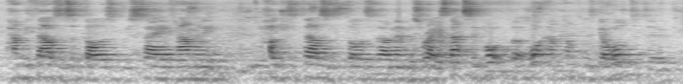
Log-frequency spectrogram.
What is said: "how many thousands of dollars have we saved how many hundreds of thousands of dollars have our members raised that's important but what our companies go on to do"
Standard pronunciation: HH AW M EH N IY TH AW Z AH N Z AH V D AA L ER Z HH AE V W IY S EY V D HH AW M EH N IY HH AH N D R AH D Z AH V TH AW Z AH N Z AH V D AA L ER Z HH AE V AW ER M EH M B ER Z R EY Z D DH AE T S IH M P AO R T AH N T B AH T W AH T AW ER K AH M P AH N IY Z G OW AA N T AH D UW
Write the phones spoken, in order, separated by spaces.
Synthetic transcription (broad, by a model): HH AW M EH N IY TH AW Z AH N Z AH V D AA L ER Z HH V W IY S EY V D HH AW M EH N IY HH AH N D R AH D Z AH V TH AW Z AH N Z AH V D AA L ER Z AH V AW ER M EH M B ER Z R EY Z DH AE T S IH M P AO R T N B AH T W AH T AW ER K AH M P AH N IY Z G OW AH N T AH D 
